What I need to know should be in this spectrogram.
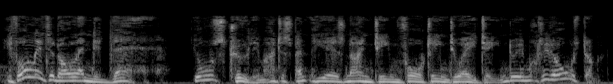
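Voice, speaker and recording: A sardonic Czech rogue telling war stories for radio. His lively, swooping voice wanders into digressions. Music plays clearly behind him. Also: mid-range voice, fairly quick. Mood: wry. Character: wry Czech rogue looking back on the war. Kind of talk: comic storytelling narration in a radio play. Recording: music under the voice.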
